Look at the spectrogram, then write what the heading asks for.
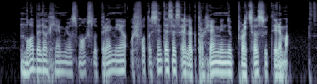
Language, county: Lithuanian, Kaunas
